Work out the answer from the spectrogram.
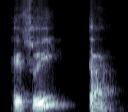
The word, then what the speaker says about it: jesuita: tiene tres sílabas y donde se carga la voz la última la segunda en la última se carga la voz en la penúltima que sui jesuita nuevo punto jesuita entonces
